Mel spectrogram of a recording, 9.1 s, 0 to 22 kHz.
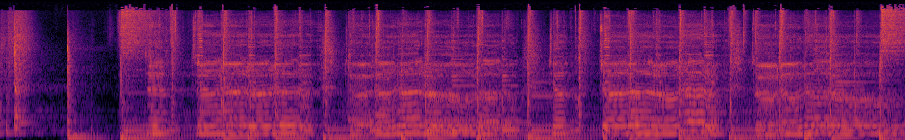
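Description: An old-fashioned Icelandic dance song from a 1956 dance-song competition, the title track of a 2020 album, starts after a brief pause, with a male singer over a steady, bouncy accompaniment of bass and chords that keeps a regular beat throughout.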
